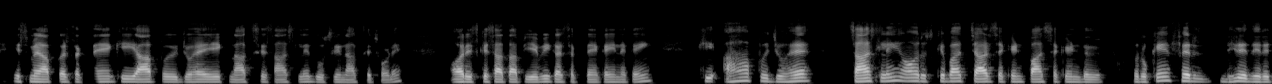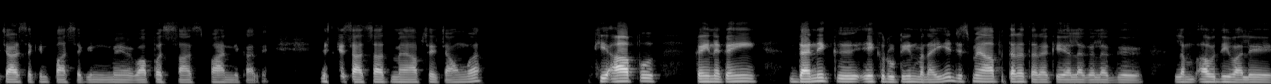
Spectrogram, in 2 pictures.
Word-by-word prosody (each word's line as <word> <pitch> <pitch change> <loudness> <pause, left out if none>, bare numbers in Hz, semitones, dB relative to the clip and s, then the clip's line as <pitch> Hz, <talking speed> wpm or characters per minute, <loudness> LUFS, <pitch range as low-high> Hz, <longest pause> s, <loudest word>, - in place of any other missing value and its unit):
इसमें 130 0 -1
आप 120 -1 +3
कर 120 - +1
सकते 120 +2 -7
हैं 130 0 -2
कि 125 0 -2
आप 120 0 +1 0.2
जो 115 0 -3
है 120 0 +1
एक 120 - -4
नाक 110 0 -4
से 115 - -9
साँस 110 0 -7
लें, 125 0 -6
दूसरी 115 -1 -7
नाक 105 0 -7
से - - -6
छोड़ें 110 +7 -10 0.5
और 120 +1 +3
इसके 120 +2 -1
साथ 120 -1 +2
आप 115 - +3
ये 115 0 +1
भी 130 +2 -1
कर 120 -2 0
सकते 115 0 -9
हैं 110 - -4
कहीं 115 +1 -4
न 115 - -7
कहीं 125 +7 -5 0.5
कि 150 - 0
आप 165 +5 -2
जो 130 - -1
है 155 +4 +3 0.5
साँस 150 +2 +6
लें 160 +4 0
और 155 -2 +1
उसके 145 +1 -3
बाद 145 0 +3
4 130 0 +7
सेकंड, 130 0 -5
5 120 0 +2
सेकंड 120 -1 -5 0.5
रुकें, 165 +9 -1
फिर 155 -4 +5 0.3
धीरे-धीरे 130 -3 +2
4 115 -1 +3
सेकंड 115 +1 -9
5 110 -1 -1
सेकंड 110 0 -8
में 110 -1 -5
वापस 110 0 -2
साँस 105 -1 -5
बाहर 110 0 0
निकालें। 105 0 -10 0.6
इसके - - -6
साथ-साथ 115 0 +2
मैं 115 0 -3
आपसे 115 +1 -3
चाहूँगा 115 +9 -3 1.2
कि 145 - +5
आप 145 +1 +9 0.6
कहीं 135 0 +5
न 130 - +3
कहीं 140 +2 +2 0.4
दैनिक 140 +3 +6
एक 130 0 +3
अ, - - +4
रूटीन 125 +1 0
बनाइए, 115 +8 -1
जिसमें 140 -2 -3
आप 130 -1 +3
तरह-तरह 120 -3 +2
के 110 +1 -2
अलग-अलग 110 -1 -2 0.6
लंब 115 0 -3
अवधि 120 0 +3
वाले 115 -1 +1
120 Hz, 185 wpm, -24 LUFS, 115-135 Hz, 1.2 s, आप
